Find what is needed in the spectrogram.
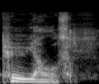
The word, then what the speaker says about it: Pujols: It's Albert Pujols.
